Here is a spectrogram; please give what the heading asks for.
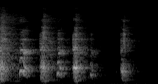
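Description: A rapid burst of four or five harsh, sputtering coughs from someone choking on a drink, then a brief pause and one final cough. No talking.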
